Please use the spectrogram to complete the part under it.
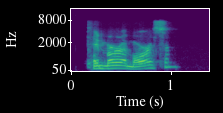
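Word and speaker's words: Temuera Morrison: Timura Morrison? – Yeah, I'm pretty sure you said it right.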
